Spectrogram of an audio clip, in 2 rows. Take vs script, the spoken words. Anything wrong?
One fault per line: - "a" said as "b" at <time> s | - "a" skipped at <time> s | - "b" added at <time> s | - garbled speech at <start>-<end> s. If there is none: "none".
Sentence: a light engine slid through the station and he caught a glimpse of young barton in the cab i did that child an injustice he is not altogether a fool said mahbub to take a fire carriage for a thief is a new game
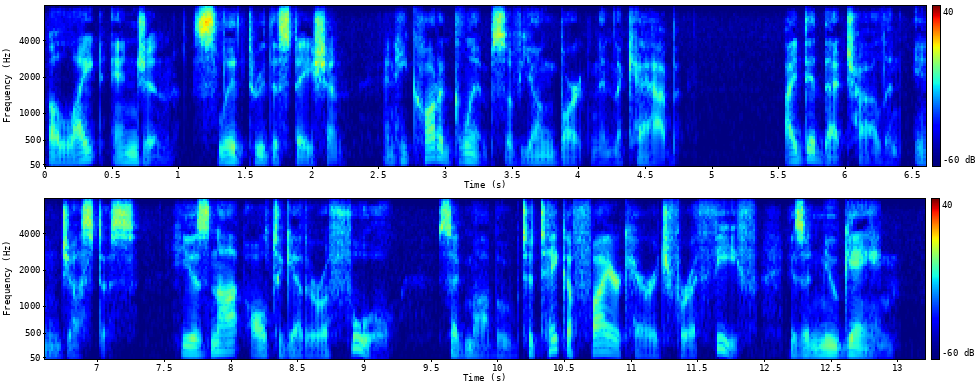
none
